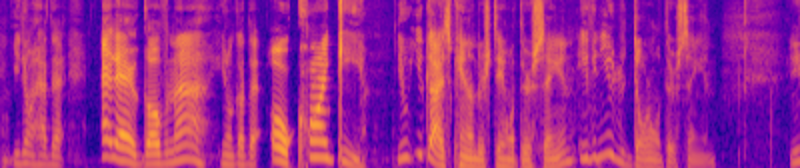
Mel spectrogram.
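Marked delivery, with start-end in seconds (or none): 1.0-2.1 loud, high hammed-up English accent; exaggerated English accent shouted as a joke; mock English accent. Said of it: "I have an English voice". 2.7-3.7 loud, high hammed-up English accent; exaggerated English accent shouted as a joke; mock English accent. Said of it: "I have an English voice".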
